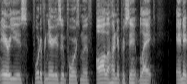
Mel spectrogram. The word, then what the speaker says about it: Portsmouth: in a place called portsmouth virginia and if you want to look it up it's pronounced port's mouth we say portsmouth that's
